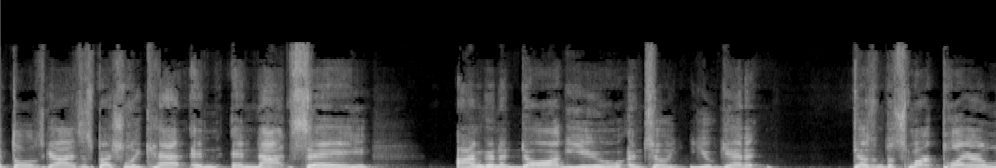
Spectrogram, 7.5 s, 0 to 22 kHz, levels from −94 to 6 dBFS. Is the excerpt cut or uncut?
uncut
